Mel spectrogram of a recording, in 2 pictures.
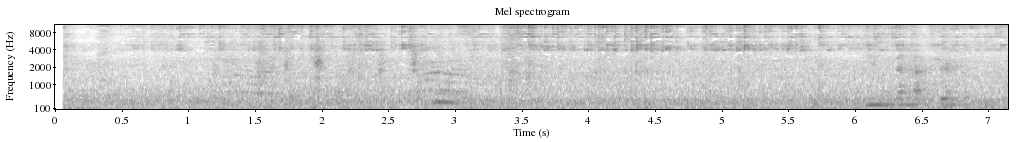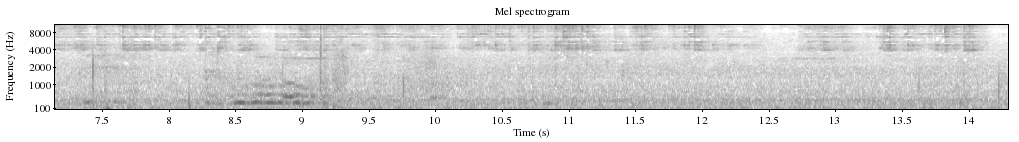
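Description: Soft coated wheaten terrier puppies playing with a small cat-toy ball that rattles and jingles as they carry and nose it across the floor.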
